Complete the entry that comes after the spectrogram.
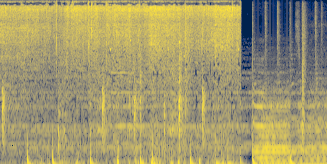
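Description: Chillies and whole spices sizzling in hot oil in a pan while being stirred, with light spatula knocks. About five seconds in, the frying cuts off suddenly and background music with plucked notes takes over.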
